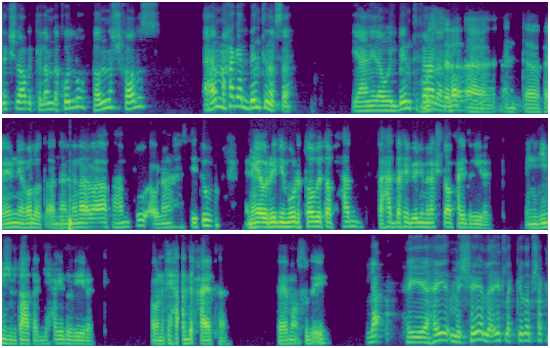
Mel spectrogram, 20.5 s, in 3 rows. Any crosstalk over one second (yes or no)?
no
